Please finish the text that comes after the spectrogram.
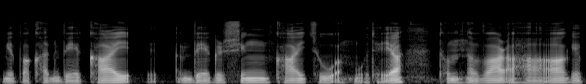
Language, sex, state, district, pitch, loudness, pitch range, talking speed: Mizo, male, Mizoram, Aizawl, 90 Hz, -23 LUFS, 85-95 Hz, 185 wpm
